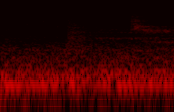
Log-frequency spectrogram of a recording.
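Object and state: Nothing is struck.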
